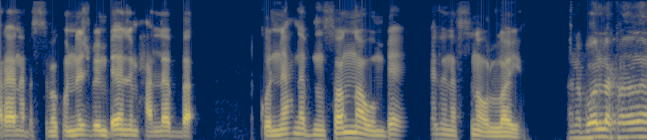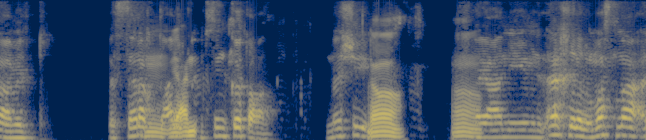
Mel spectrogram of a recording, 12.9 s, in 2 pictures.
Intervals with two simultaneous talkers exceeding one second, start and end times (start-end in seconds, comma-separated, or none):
none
